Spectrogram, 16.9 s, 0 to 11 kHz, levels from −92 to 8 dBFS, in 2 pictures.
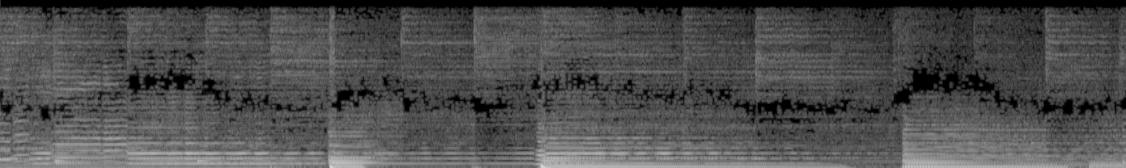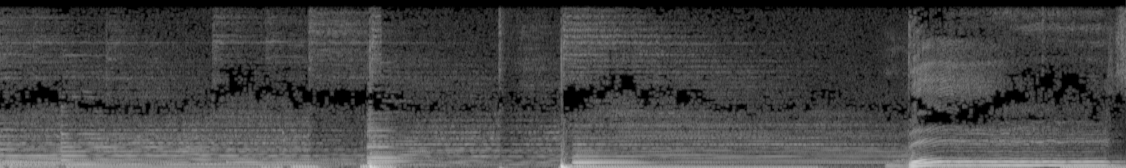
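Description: No technical faults are audible.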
